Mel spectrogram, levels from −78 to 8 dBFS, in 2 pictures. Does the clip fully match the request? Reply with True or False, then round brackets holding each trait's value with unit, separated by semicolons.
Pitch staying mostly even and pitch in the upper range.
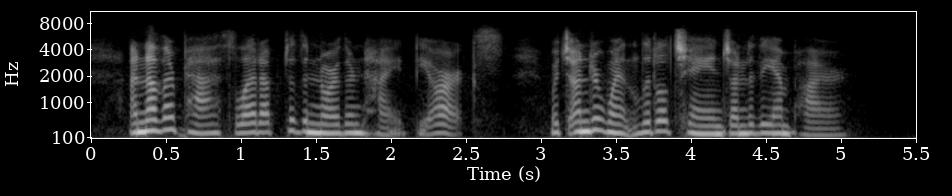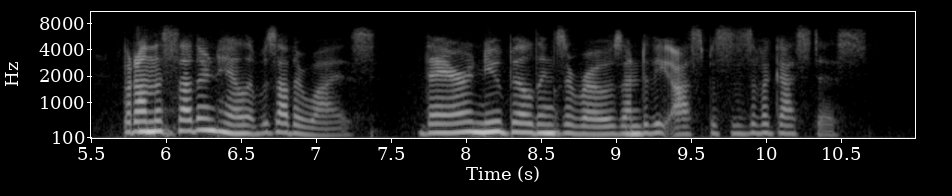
False (3.0 semitones; 220 Hz)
